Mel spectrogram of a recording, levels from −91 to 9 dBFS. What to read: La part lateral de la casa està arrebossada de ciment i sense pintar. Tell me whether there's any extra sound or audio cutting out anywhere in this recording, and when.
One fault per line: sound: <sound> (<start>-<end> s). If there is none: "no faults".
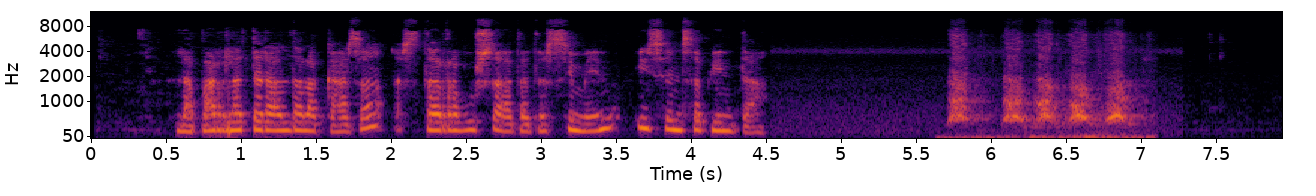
sound: bark (5.6-7.1 s)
